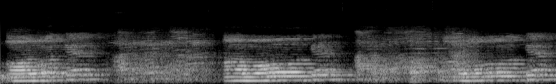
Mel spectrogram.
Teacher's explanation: را کو موٹا پڑھ رہے ہیں، کھینچ رہے ہیں، کاف کو باریک پڑھنا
